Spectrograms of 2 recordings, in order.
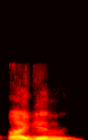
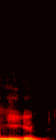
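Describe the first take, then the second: First: The first vowel sounds like 'eye'. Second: The first vowel sounds like 'ee'. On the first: The speaker calls it right. "Say eigen. E I in German sounds like an I" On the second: The speaker calls it wrong. "Don't say Egan"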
